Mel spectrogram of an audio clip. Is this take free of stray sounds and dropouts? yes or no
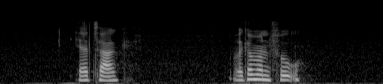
yes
